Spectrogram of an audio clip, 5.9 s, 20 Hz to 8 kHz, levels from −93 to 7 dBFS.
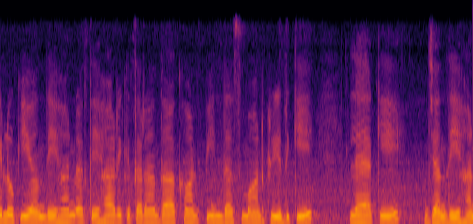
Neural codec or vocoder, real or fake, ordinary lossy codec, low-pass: none; real; none; 7.2 kHz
